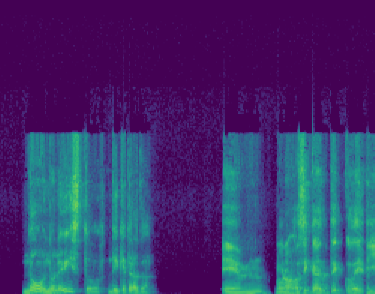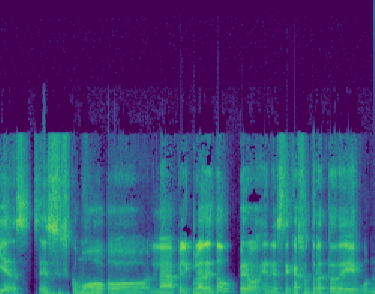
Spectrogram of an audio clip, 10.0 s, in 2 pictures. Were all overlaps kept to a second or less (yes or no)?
yes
